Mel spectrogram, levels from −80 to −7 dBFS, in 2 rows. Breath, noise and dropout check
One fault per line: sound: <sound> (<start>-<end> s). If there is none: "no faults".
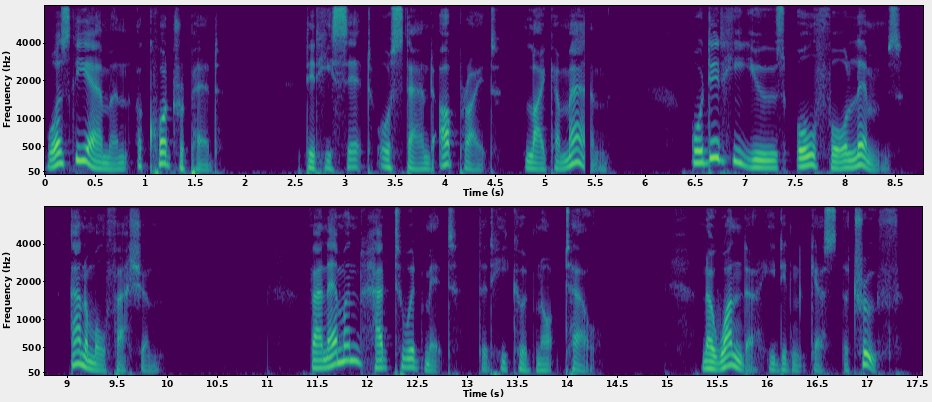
sound: dropout (5.4-5.5 s)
